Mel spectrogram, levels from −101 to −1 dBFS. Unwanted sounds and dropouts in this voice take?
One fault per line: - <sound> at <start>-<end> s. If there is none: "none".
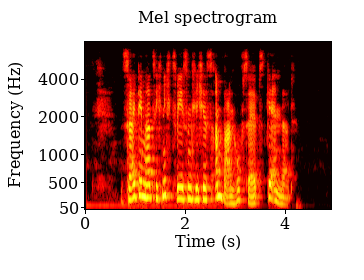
none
